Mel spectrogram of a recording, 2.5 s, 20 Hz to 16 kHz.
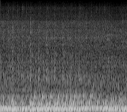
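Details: Toyota Sequoia 2UZ-FE non-VVT-i V8 (2002–2004), manual-gearbox harness with remapped ECU, warm at about 81 degrees, cylinders disabled one by one. A steady idle carries a faint recurring stumble in the low thump: one cylinder is dead from an unplugged injector.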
